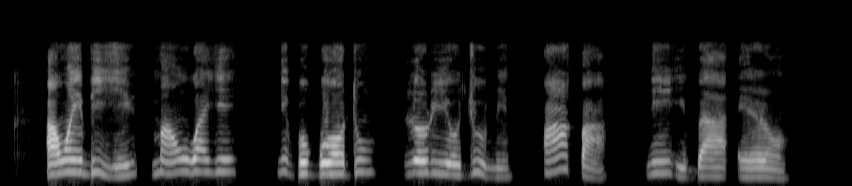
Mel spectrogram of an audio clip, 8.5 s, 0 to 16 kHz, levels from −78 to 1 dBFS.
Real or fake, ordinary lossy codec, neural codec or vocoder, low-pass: fake; none; codec, 16 kHz, 4 kbps, FreqCodec, larger model; 7.2 kHz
